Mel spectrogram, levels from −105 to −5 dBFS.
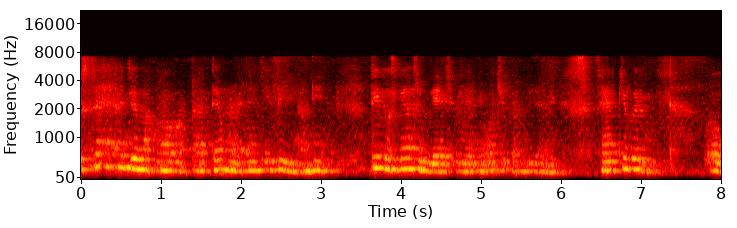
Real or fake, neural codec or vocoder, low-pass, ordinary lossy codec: fake; codec, 24 kHz, 0.9 kbps, WavTokenizer, medium speech release version 2; 7.2 kHz; MP3, 64 kbps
